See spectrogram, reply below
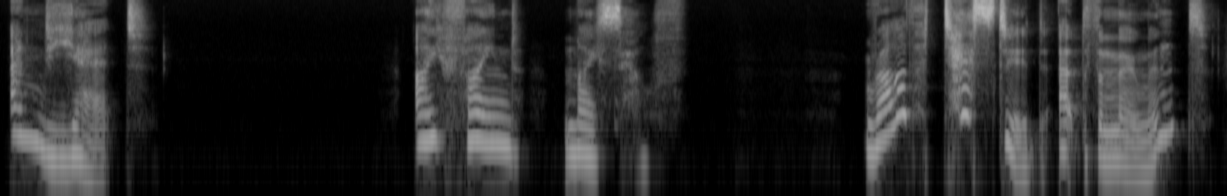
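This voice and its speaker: A woman playing a composed, sarcastic female royal knight who speaks formally and often softly, close to a whisper, in an audio roleplay. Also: mid-range voice, heavily acted. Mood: exasperated.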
